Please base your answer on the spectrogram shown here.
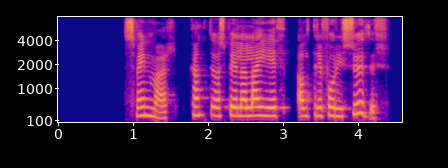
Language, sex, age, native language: Icelandic, female, 40-49, Icelandic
